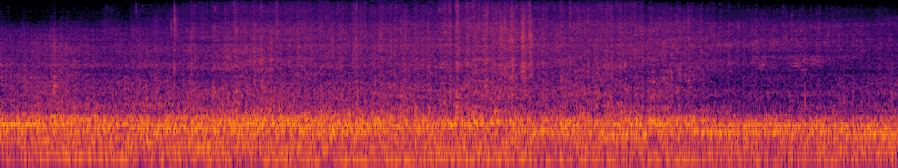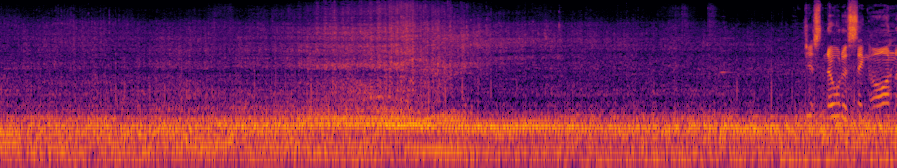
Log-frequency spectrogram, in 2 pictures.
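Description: Race car engines drone at the Southern Ontario Motor Speedway dirt track, a steady roar from cars running laps, with a commentator talking over them throughout.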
